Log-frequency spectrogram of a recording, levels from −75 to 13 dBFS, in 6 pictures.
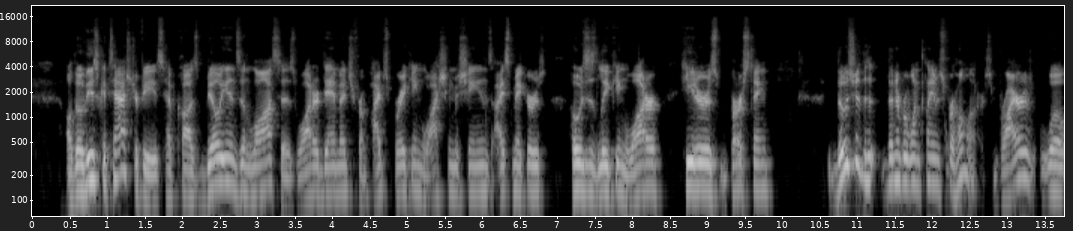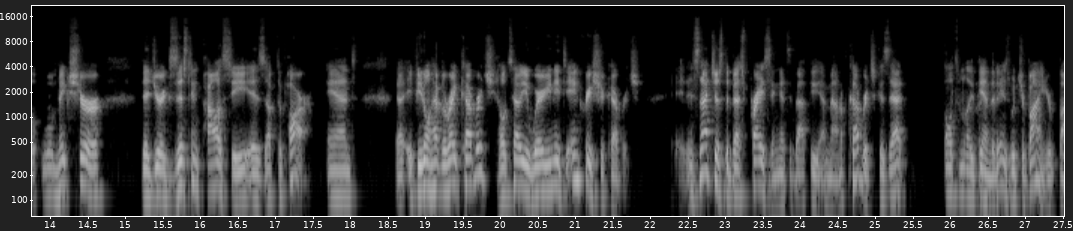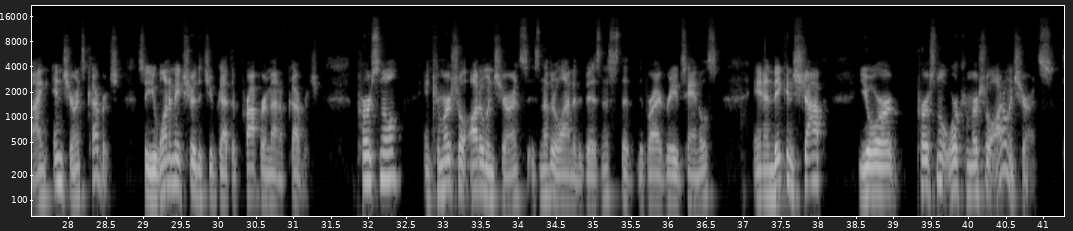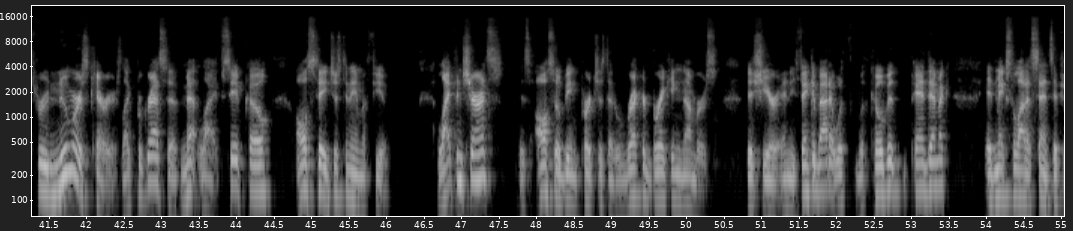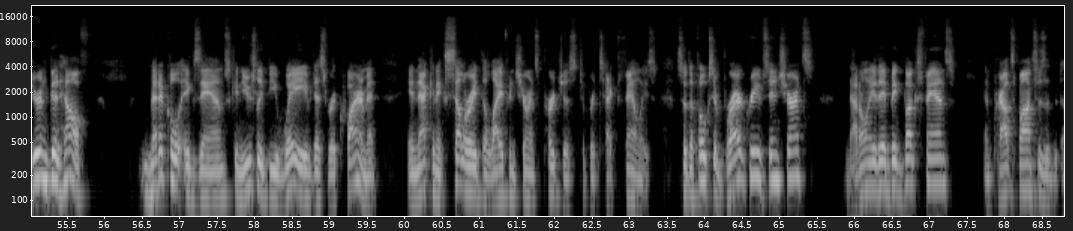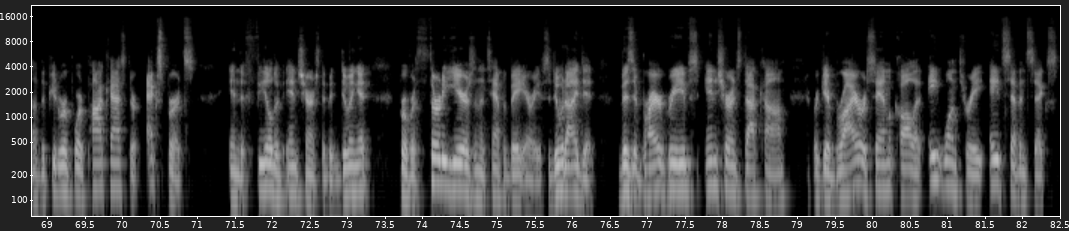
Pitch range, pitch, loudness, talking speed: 115-150 Hz, 130 Hz, -19 LUFS, 185 wpm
